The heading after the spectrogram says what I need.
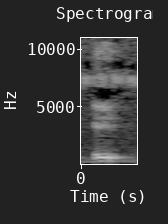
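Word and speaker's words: を: Penulisannya adalah gakko he ikimas tetapi bacanya tetap gakko e ikimas. Yang terakhir yang berbeda adalah partikel o.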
